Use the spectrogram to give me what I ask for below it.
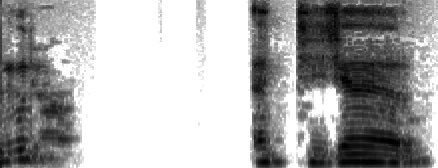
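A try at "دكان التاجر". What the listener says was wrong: Dukkanu, attention là, c'est pas Tijar. Dukkanu, attaji. Attaji. Parce que là, en fait, c'est attajiru. Attajiru.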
